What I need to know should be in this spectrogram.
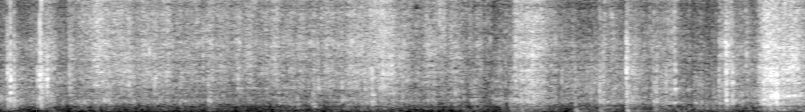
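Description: Dry powder pours into a bowl of food.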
